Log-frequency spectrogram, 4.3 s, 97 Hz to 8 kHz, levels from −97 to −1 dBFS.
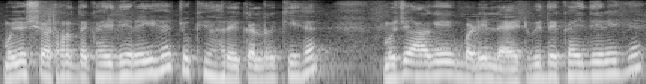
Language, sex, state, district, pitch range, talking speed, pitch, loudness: Hindi, male, Bihar, Katihar, 130-160 Hz, 305 wpm, 145 Hz, -15 LUFS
